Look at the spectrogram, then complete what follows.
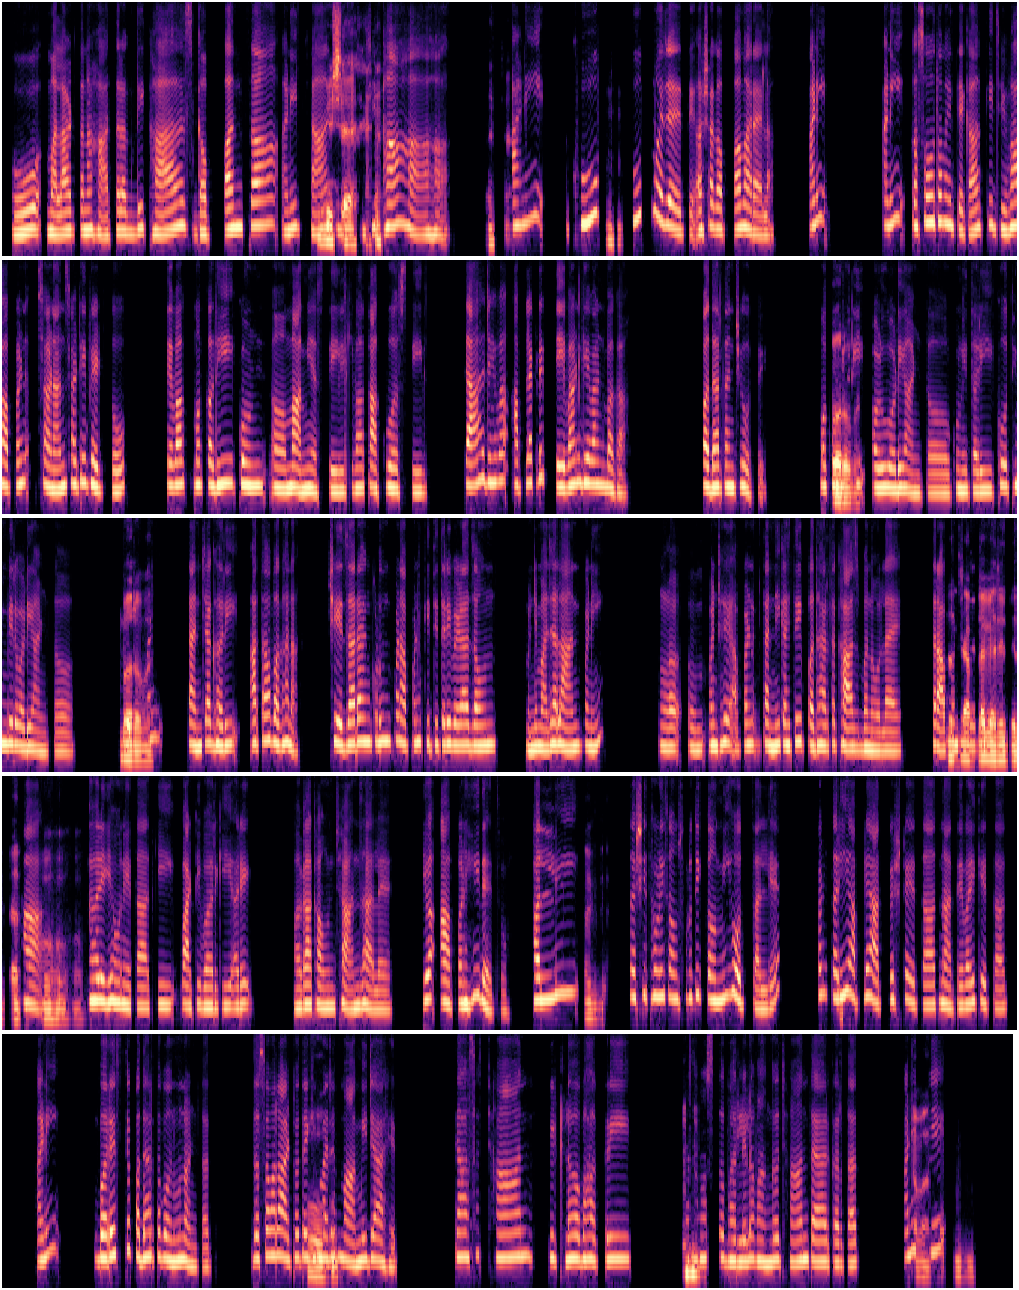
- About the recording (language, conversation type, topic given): Marathi, podcast, तुमच्या घरच्या खास पारंपरिक जेवणाबद्दल तुम्हाला काय आठवतं?
- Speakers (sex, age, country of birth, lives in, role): female, 40-44, India, India, guest; male, 30-34, India, India, host
- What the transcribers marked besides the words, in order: chuckle; tapping; other noise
